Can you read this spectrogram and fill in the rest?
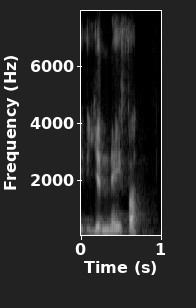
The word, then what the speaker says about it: Jenever: But the pronunciation in Dutch would be Jenever, which would be with a J. But the pronunciation in English would be Geneva, because it's very difficult to say those words.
